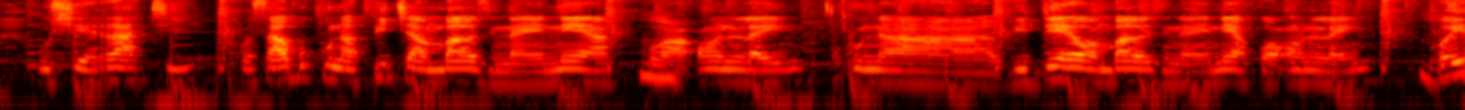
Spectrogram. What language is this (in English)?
Swahili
